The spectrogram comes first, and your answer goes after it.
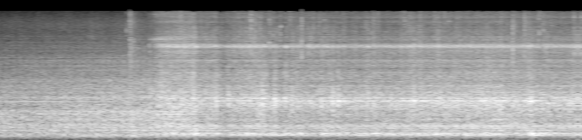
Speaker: now you hear the sound change there so it's a good indicator when you pop through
